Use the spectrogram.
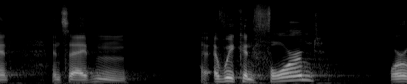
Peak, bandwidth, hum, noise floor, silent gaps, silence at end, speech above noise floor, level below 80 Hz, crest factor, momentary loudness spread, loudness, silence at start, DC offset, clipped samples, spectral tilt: -14 dBFS; 19.5 kHz; none; -72 dBFS; none; 0 s; 40 dB; -68 dBFS; 20 dB; 18 LU; -33 LUFS; 0 s; under 0.1%; under 0.1%; -5 dB/octave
